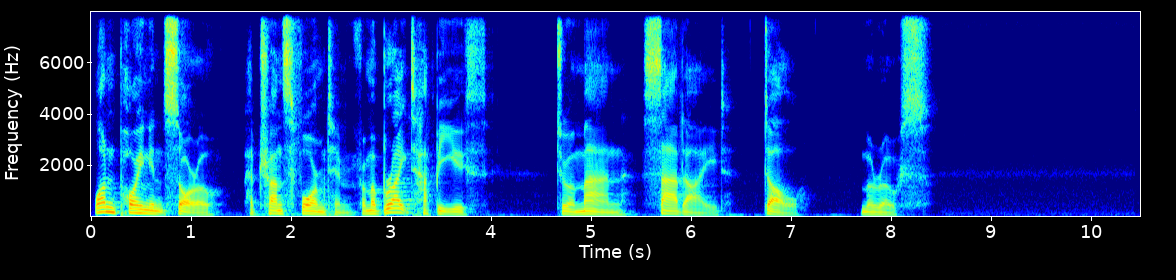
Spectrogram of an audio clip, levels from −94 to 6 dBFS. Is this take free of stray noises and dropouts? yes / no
yes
